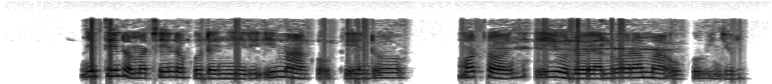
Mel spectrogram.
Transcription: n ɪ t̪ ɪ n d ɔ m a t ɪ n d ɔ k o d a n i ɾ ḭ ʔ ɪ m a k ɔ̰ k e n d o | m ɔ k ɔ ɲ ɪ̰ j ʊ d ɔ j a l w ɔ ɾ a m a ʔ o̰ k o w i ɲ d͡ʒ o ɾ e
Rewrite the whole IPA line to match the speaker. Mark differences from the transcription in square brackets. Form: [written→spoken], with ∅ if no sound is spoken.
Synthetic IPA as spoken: [n→ɲ] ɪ t̪ ɪ n d ɔ m a t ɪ n d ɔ k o d a [n→ɲ] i ɾ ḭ ʔ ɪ m a k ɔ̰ k e n d o | m ɔ [k→t] ɔ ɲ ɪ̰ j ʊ d ɔ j a l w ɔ ɾ a m a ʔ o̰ k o w i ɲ d͡ʒ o ɾ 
